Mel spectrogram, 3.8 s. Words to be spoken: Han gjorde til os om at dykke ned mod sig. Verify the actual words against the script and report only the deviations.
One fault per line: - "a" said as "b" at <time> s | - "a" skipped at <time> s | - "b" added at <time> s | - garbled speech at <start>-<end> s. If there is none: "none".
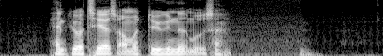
none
